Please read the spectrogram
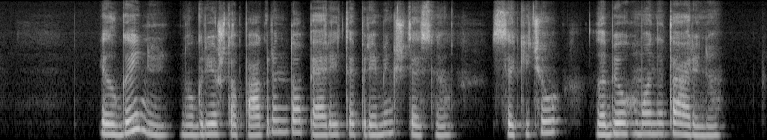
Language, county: Lithuanian, Vilnius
